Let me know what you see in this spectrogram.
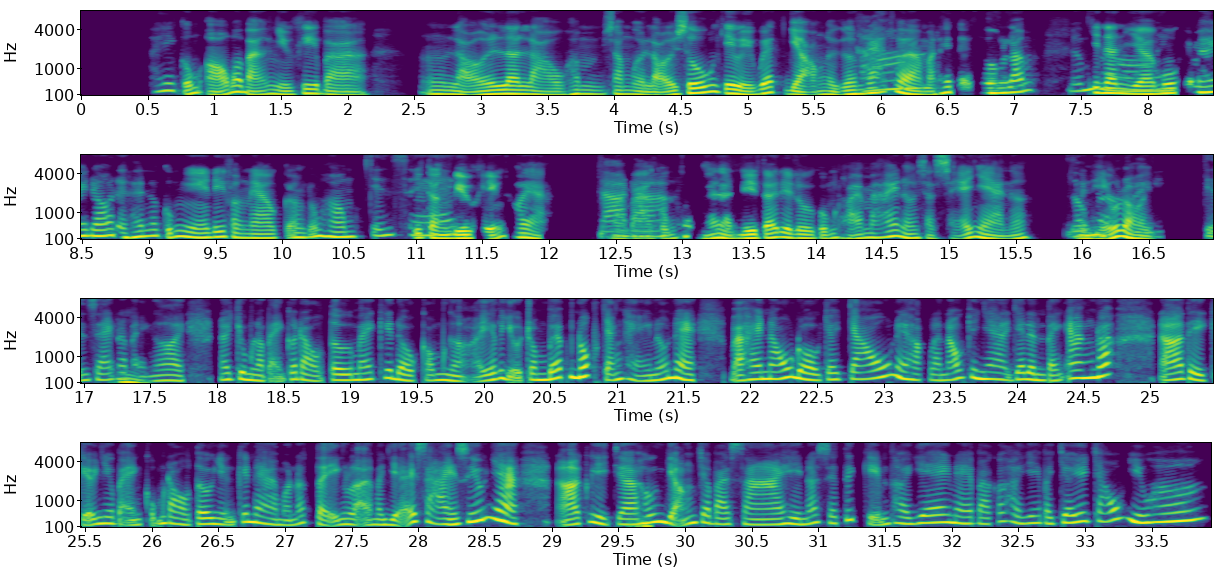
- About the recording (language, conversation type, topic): Vietnamese, advice, Làm thế nào để chọn quà tặng phù hợp cho mẹ?
- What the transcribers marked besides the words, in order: tapping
